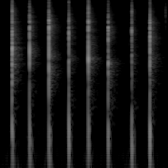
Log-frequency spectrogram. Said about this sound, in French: J'aimerais qu'on l'applaudisse. Allez, on l'applaudit tous ensemble.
